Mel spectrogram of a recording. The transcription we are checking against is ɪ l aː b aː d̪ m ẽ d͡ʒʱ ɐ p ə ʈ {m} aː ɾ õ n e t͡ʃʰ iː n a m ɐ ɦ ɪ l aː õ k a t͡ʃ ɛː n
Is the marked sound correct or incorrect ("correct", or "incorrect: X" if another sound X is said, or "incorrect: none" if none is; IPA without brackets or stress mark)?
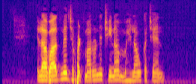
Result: correct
